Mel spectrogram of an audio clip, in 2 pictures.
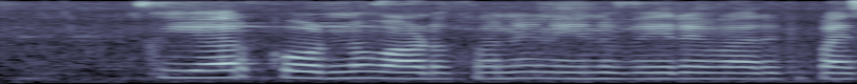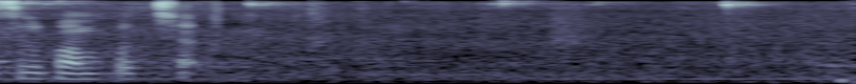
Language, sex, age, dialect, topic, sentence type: Telugu, female, 31-35, Telangana, banking, question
